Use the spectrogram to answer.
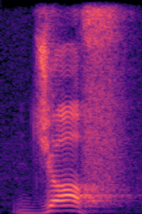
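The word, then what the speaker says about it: Geoff: Next character जो इस story में है वो है जॉफ। जॉफ, पहले उसका प्रोनाउंसिएशन देख लो, थोड़ा बोलना सीख लो उसको। जॉफ बोलेंगे उसको, स्टोरी में आएगा जहां भी।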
